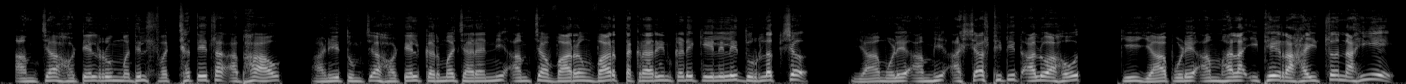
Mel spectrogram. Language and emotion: Marathi, disgusted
